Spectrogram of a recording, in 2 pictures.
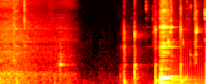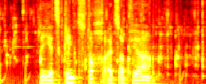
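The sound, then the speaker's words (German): A soft rushing hiss like beer pouring from a just-opened bottle of Doppelbock Schlossbräu fades out, followed by a few light glassy clicks, then people start talking. “Ja, bitte, lass uns erstmal das Bier aufmachen und ähm, ja, es heißt Doppelbock Schlossbräu.”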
